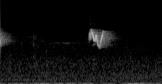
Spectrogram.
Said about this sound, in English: A yellow-green vireo sings on its summer breeding grounds in Belize. This migratory songbird looks remarkably like the red-eyed vireo, commonly seen in the eastern U.S., with a bright white eyebrow and striking red eye.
